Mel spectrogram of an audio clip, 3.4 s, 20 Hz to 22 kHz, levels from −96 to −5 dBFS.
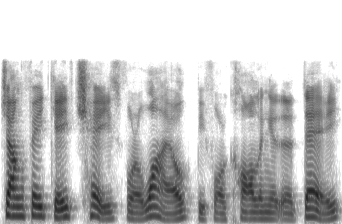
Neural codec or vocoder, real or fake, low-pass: none; real; 7.2 kHz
